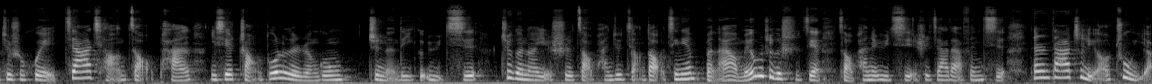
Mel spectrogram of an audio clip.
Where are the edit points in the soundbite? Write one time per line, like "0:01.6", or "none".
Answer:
none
